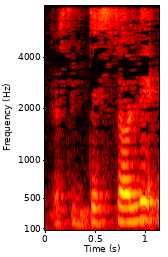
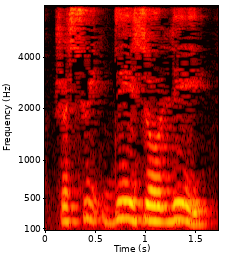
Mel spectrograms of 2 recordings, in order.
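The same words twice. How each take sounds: First: "désolé" mispronounced with an unvoiced s; wrong S sound. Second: "désolé" corrected with a voiced z; soft Z. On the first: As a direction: say "désolé" with a hissed s, the mistake demonstrated. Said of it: "no hay que decir je suis désolé". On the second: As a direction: say "désolé" with a clear buzzing z. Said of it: "como si fuera una Z suave". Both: Shown as a demonstration.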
